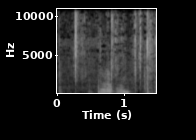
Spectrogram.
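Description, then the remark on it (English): Crinkly rustles and sharp crackling bursts as plastic packaging is pulled apart by hand without scissors, with a voice straining briefly in the middle. “Actually, I'm gonna have to pull this thing apart. No scissors at all.”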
